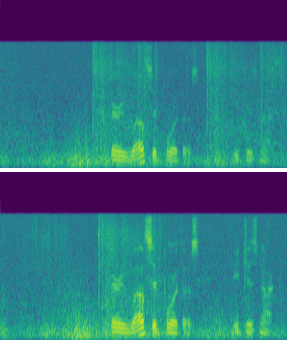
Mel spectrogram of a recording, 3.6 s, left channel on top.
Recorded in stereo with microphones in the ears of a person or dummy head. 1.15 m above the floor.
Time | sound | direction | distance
1.4 | a man speaking | 5° left (ahead or behind) | ?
